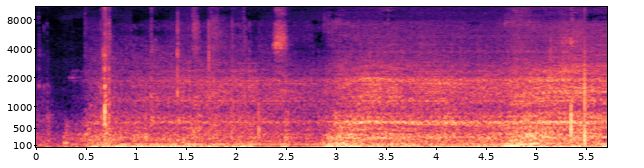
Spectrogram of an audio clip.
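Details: 2000 first-generation Honda Insight hybrid started from inside the car: after a quiet pause the engine fires promptly and settles to a smooth, steady low idle with no rattles or misfires; normal start.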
